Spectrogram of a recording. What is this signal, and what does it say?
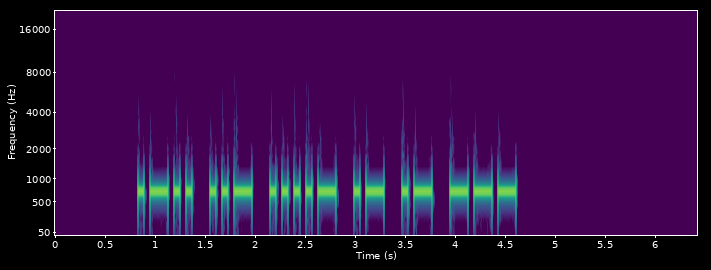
Morse code, heard as a keyed tone, about 21 wpm, 700 Hz. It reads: LU4AAO
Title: DXCC-100 Call Signs - 6 Characters - Repeated 3x - 20wpm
